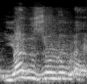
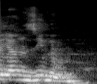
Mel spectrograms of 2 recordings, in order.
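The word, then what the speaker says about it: يَنْزِلُ: Makanya kalau ada ustaz baca yanzulu, salah ustaz. Salah ki. Kenapa? Itu nazala wazannya fa'ala yaf'ilu. Harus dibaca yanzilu.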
